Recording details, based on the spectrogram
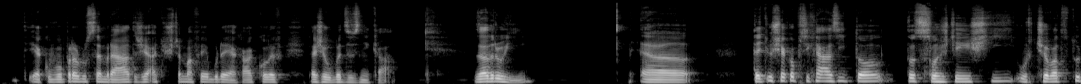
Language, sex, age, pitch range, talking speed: Czech, male, 30-49, 120-145 Hz, 140 wpm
